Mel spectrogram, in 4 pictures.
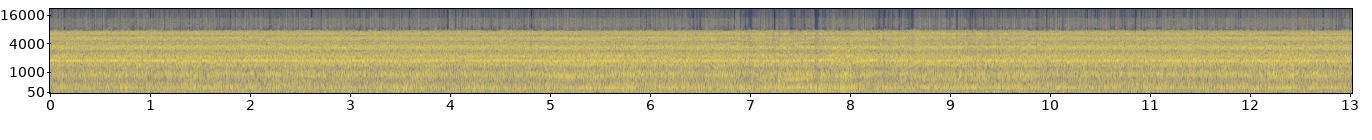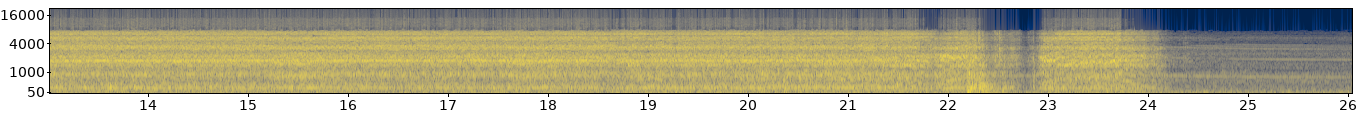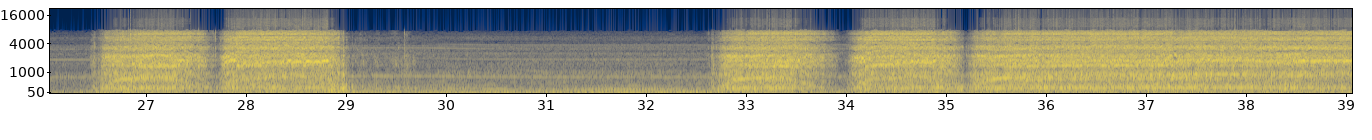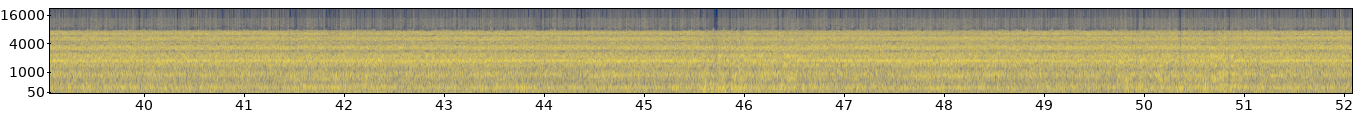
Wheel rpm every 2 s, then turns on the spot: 230, 230, 230, 220, 230, 230, 230, 230, 230, 230, 200, 100, 0, 90, 70, 0, 70, 140, 220, 230, 230, 230, 230, 220, 230, 230.
32-34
